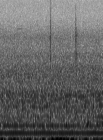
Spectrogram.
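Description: Quiet room tone: a steady low hum over a faint hiss, with three faint clicks spread through it, while a phone call is connecting and before any ringback or recorded message is heard.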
